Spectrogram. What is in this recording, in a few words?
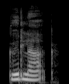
female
